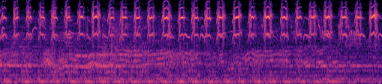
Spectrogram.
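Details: Golden oriole adult feeding a mantis to its chicks; loud, regular train of shrill chirps, roughly four each second, pulsing steadily over a low background hum.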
